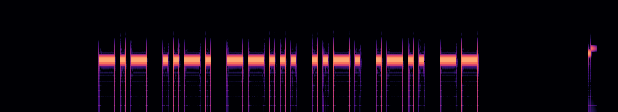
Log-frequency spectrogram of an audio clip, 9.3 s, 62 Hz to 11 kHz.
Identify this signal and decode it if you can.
Morse code, heard as a keyed tone, about 15 wpm, 700 Hz. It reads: KF7FLM
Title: USA Call Signs Repeated 3x 15wpm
